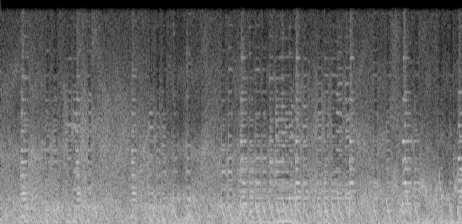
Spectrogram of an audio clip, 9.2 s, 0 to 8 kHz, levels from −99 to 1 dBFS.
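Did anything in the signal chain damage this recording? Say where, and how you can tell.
Yes, at the call-processing stage. The sound is chopped by the voice detector from 0.0 to 5.5 s and 5.86 to 9.14 s. About 3.7 s and 1.9 s become synthetic comfort noise, likely from switching transmission on and off.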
